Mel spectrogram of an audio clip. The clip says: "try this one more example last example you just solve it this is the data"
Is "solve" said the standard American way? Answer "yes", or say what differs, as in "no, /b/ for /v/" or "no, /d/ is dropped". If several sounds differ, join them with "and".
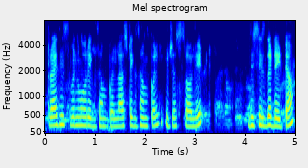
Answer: no, /v/ is dropped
